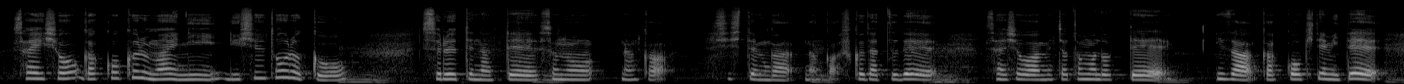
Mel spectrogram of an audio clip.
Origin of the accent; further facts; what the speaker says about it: Guangdong, China; also born or lived in Japan / Hong Kong; 日本で生まれたんですけど、生まれてすぐに中国に引っ越して、広東省で約6年間勉強してその後香港で7年間現地校で勉強してました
